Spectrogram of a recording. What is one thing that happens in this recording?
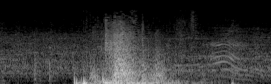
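A heavy body slams down onto a wrestling ring mat.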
